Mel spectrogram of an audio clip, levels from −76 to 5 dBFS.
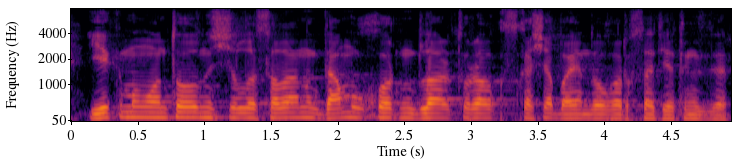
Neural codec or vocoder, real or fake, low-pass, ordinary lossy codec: none; real; none; none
